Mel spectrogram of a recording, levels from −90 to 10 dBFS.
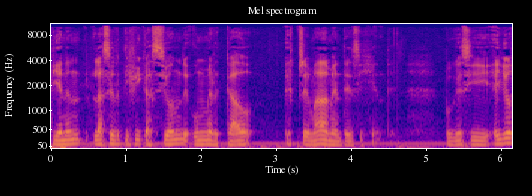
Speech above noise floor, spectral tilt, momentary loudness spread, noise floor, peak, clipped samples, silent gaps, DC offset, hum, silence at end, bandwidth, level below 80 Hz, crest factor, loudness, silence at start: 20 dB; -4 dB/octave; 19 LU; -45 dBFS; -6 dBFS; under 0.1%; none; under 0.1%; none; 0 s; 11 kHz; -46 dBFS; 20 dB; -25 LUFS; 0 s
